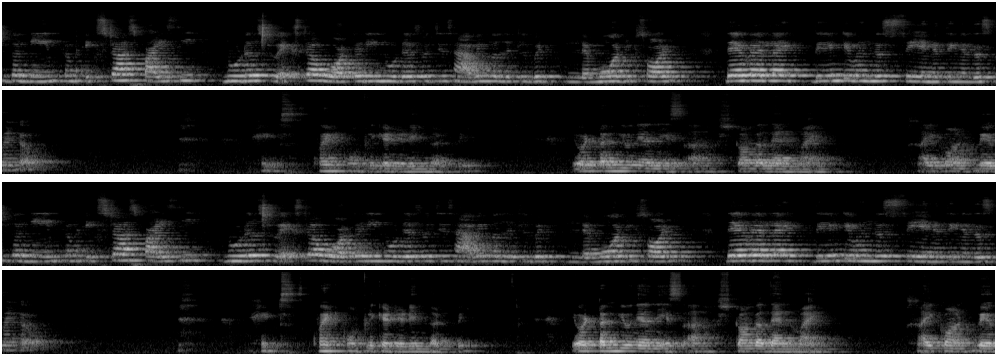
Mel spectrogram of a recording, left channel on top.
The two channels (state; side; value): normal; both; correlation 0.54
